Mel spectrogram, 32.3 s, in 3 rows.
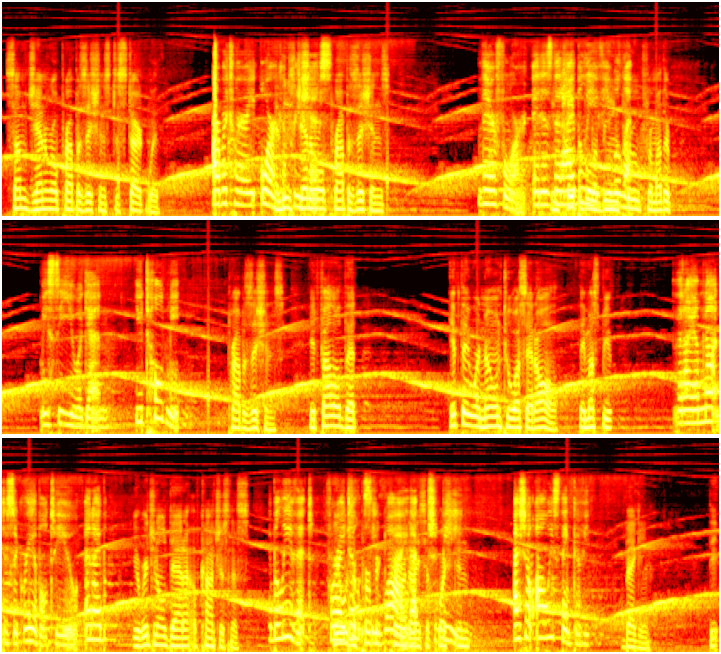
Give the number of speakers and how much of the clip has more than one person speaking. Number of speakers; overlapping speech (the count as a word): two, about 14%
